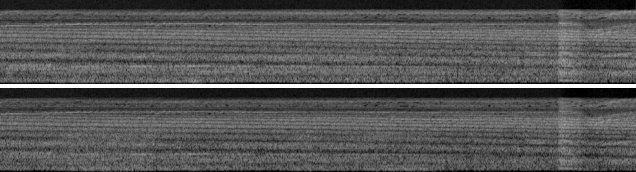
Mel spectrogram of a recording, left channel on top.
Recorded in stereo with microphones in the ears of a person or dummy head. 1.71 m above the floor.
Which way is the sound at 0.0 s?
15° left (ahead or behind).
